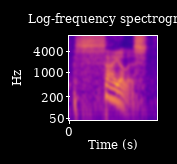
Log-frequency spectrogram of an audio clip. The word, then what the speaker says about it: sciolist: You're gonna love this term, as this one is pronounced as sciolist.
